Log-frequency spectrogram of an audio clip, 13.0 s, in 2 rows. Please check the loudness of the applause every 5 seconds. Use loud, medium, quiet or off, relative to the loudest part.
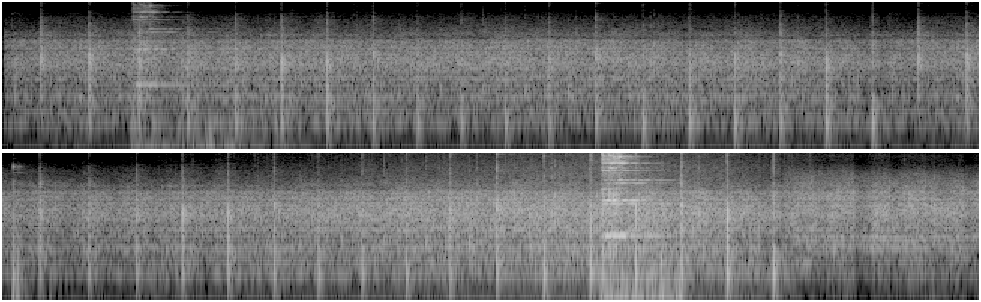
medium, medium, loud.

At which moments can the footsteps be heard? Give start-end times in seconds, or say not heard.
not heard.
